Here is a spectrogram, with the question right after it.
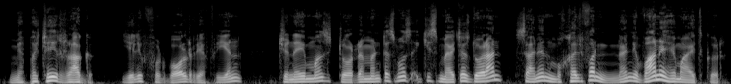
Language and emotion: Kashmiri, angry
